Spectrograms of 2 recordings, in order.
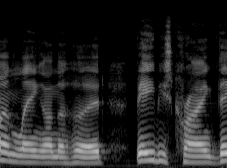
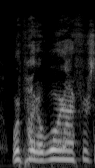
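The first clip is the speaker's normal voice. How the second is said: bossy, raised, high-pitched yelling; 6 semitones higher than usual. Retelling a confrontation, acting out what the guy was yelling. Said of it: "This guy's yelling".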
